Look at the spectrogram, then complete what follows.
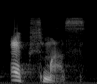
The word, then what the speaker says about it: Xmas: And for everyone that is keen on knowing how to pronounce that word, you use two acceptable or alternative pronunciations. You can say Xmas, or you say Christmas. Both are acceptable, Betty.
